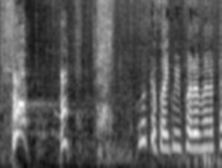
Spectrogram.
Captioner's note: dog barks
